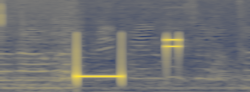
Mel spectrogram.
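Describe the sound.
Touch-tone dialing beeps as a telephone number is entered to place a call: two electronic tones, the first longer and steady, the second short, over a faint low hum.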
